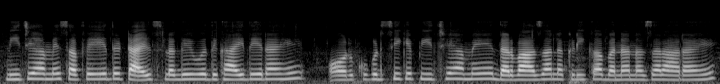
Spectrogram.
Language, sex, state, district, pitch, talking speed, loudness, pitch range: Hindi, female, Madhya Pradesh, Bhopal, 235 Hz, 200 wpm, -19 LUFS, 220-250 Hz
